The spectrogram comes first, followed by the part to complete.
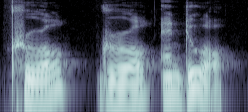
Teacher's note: three they're pronounced pretty much the same cruel cruel and dual they all have the u sound plus a dark l · They all have the oo sound plus a dark L, ool, like pool and cool.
